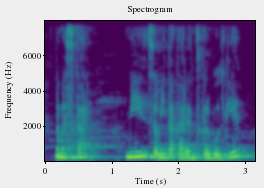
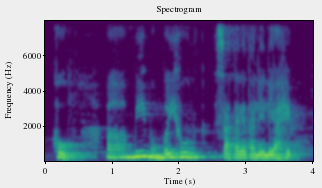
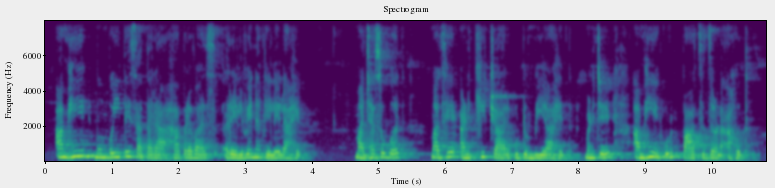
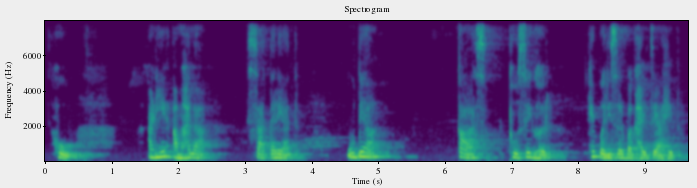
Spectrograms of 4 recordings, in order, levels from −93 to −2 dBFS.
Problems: background sounds at intervals, echo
